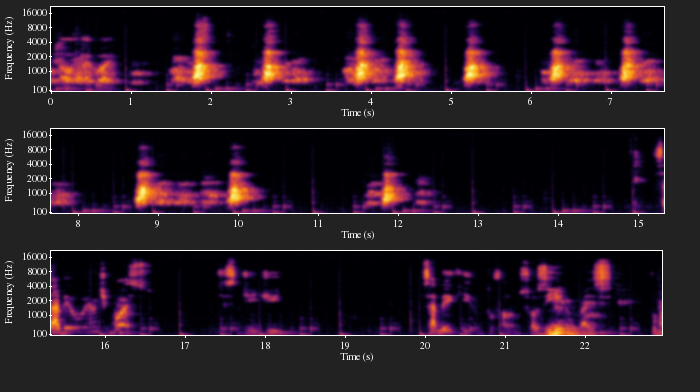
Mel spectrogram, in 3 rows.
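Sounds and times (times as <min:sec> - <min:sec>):
dog barking outside in the street: 0:00.0 - 0:08.0, 0:08.7 - 0:10.4, 0:11.6 - 0:12.6
speech: 0:00.1 - 0:01.0, 0:15.3 - 0:16.6, 0:17.8 - 0:18.3, 0:20.0 - 0:22.9.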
